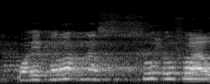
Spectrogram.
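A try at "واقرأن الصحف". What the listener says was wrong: Ya, wa qra' jangan wa'i. Wa qra'na.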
